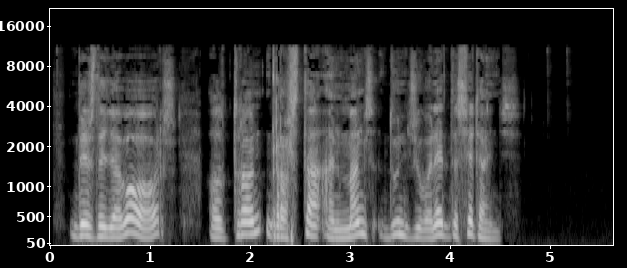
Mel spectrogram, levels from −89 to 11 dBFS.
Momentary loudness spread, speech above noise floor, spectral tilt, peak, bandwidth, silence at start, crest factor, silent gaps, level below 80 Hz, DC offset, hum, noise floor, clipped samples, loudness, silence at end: 11 LU; 49 dB; -4.5 dB/octave; -2 dBFS; 11.5 kHz; 0.2 s; 16 dB; none; -56 dBFS; under 0.1%; none; -66 dBFS; under 0.1%; -17 LUFS; 0.95 s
